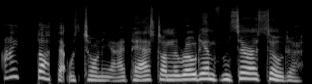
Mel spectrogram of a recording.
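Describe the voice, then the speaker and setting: A woman's voice: medium pitch, animated, quick pace, darkish tone, no room sound, studio quality, lightly acted. An actress playing a petite blonde woman who speaks in a sweetly solicitous, coaxing way, in a 1950s radio drama. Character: petite blonde woman, cool and smooth-talking.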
